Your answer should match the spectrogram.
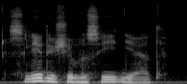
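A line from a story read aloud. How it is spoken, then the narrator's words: Grim promise. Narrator (Russian): мрачно посулил Тирион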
